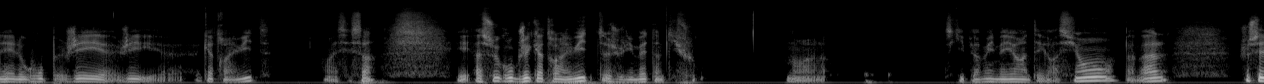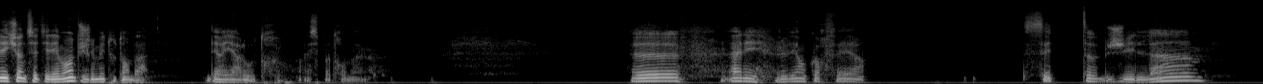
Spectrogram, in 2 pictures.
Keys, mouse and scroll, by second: 2.6-3.5 drag, 5.7 ctrl+shift+f, 6.9-9.5 drag, 10.7 click, 10.8 click, 11.0 click, 11.6 click, 13.3 click, 16.5 middle click, 21.9 click, 22.3 middle click.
